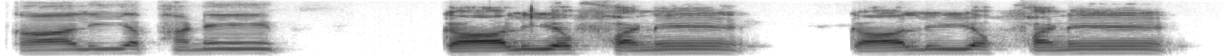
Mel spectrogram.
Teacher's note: So in Sanskrit it is not a fa. Maybe in Hindi they use the word fal, Phane. but in Sanskrit it is pa only. The Mahaprana.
